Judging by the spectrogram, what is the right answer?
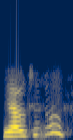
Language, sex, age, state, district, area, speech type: Kashmiri, female, 30-45, Jammu and Kashmir, Bandipora, rural, conversation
